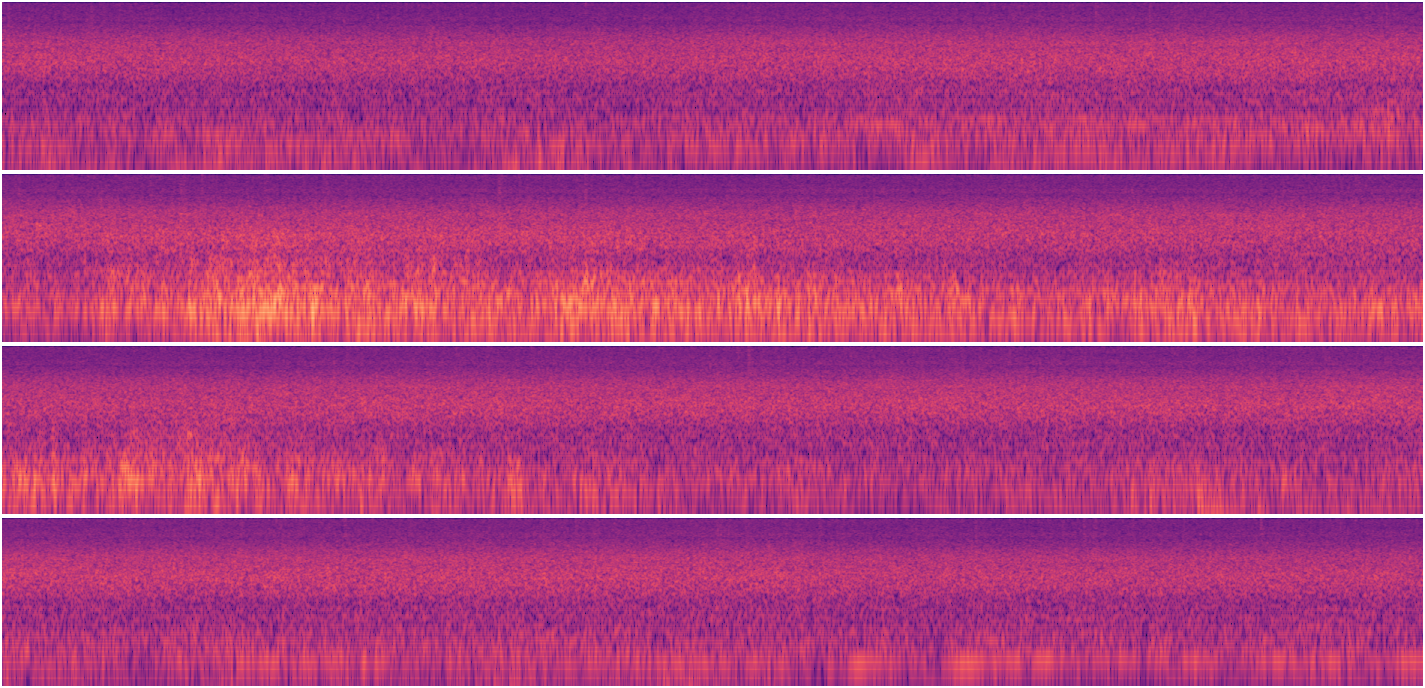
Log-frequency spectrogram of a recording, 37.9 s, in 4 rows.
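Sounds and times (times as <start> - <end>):
rain: 0.0 - 37.8
thunder from lightning: 9.9 - 22.4.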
